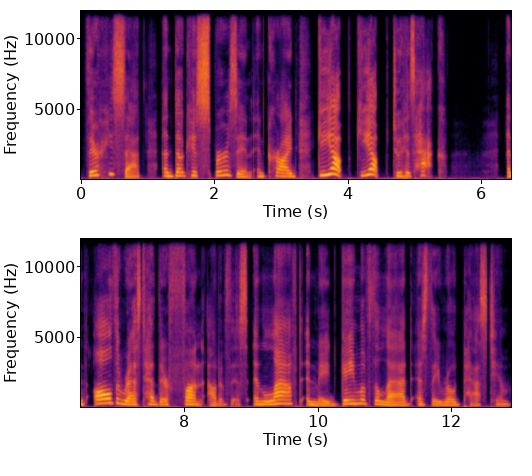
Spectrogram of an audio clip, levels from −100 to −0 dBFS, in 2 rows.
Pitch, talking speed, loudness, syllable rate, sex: 240 Hz, 185 wpm, -21 LUFS, 4.0 syllables/s, female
